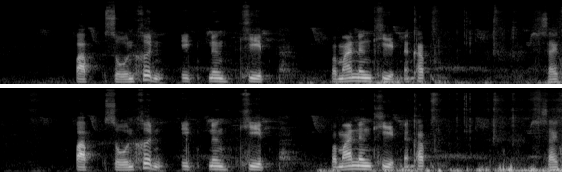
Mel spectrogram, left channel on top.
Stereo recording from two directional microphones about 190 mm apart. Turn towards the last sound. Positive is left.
turn(degrees=5)  # may be behind; listen again after turning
